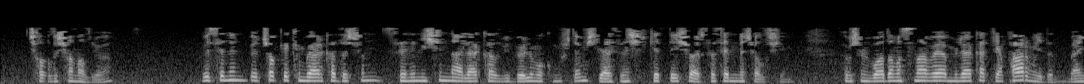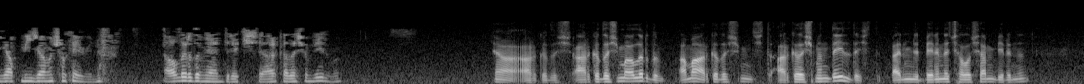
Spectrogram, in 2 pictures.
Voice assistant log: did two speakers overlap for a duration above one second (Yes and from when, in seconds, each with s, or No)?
No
